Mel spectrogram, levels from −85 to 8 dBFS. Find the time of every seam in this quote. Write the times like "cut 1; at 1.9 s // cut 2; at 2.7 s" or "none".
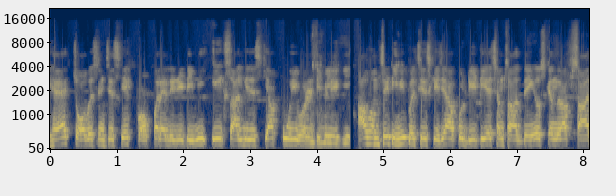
cut 1; at 4.5 s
